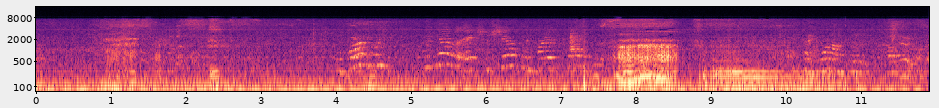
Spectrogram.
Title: My Mom Snoring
